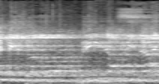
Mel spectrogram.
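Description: A large group of voices singing or chanting together in a big, echoing hall, steady and unbroken.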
